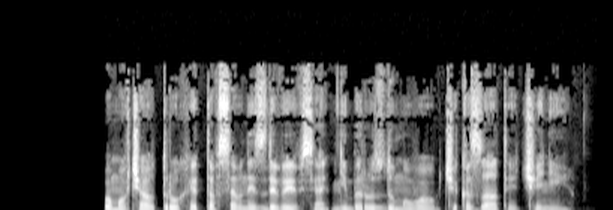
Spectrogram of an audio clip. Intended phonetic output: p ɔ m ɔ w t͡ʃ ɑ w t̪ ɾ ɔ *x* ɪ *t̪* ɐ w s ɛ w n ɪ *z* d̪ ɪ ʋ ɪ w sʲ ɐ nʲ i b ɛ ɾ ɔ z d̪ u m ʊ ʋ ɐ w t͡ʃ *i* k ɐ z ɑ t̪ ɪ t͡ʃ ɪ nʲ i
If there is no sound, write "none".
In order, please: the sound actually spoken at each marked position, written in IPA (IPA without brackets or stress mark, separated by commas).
x, t̪, z, ɪ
